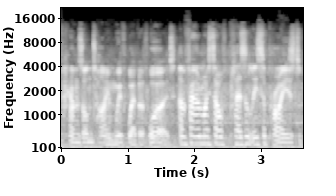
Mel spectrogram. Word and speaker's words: Wyrd: It's Web of Wyrd, not Web of Weird.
